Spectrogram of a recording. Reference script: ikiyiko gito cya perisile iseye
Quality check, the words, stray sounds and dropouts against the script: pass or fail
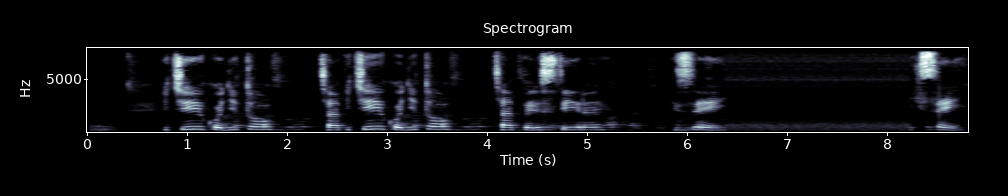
fail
